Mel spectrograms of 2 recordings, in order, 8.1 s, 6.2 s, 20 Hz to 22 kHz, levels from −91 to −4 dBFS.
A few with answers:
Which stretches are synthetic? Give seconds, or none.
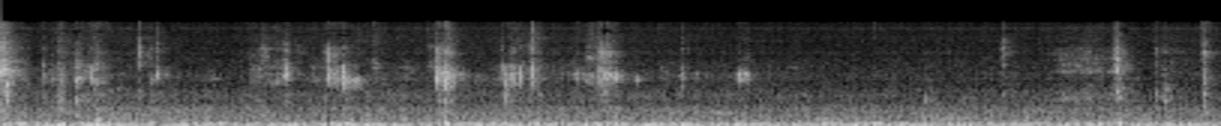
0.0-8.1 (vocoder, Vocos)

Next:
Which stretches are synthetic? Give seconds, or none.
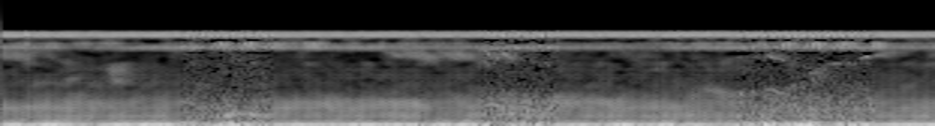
0.0-1.2 (vocoder, Vocos); 1.8-3.2; 3.7-4.9; 5.8-6.2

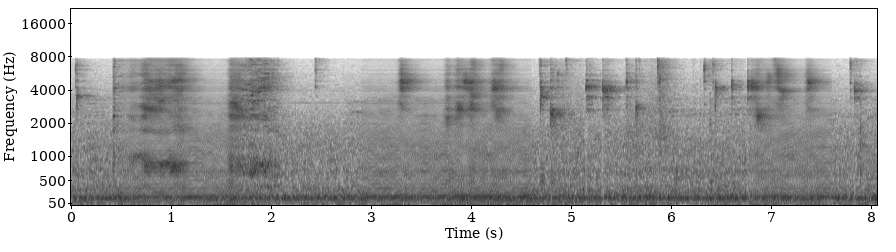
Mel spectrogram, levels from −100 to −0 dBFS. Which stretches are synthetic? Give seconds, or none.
0.5-1.7 (vocoder, Vocos); 2.9-4.6; 6.8-7.6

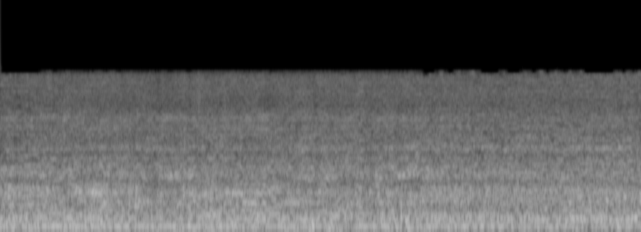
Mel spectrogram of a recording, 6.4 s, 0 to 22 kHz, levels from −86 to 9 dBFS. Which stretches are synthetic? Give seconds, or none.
0.4-4.2 (codec, SNAC)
